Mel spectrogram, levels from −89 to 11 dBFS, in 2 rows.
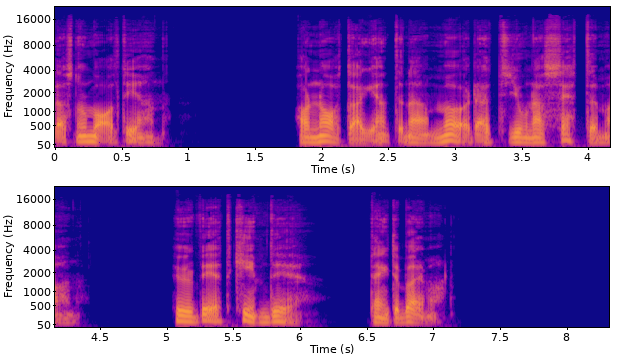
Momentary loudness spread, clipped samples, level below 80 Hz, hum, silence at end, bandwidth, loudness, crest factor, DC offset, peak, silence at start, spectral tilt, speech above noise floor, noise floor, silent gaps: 12 LU; under 0.1%; -50 dBFS; none; 1.25 s; 16.5 kHz; -20 LUFS; 20 dB; under 0.1%; 0 dBFS; 0 s; -6 dB/octave; over 71 dB; under -90 dBFS; none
